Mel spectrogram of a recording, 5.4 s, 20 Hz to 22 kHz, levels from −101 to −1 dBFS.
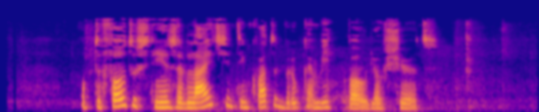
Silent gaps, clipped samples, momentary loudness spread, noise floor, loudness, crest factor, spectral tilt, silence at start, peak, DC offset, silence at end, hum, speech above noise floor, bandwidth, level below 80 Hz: none; under 0.1%; 12 LU; -66 dBFS; -23 LUFS; 22 dB; -5.5 dB/octave; 0.8 s; -2 dBFS; under 0.1%; 1.05 s; none; 44 dB; 11.5 kHz; -72 dBFS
